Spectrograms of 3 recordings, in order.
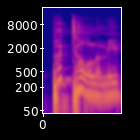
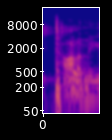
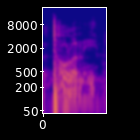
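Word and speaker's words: Ptolemy: know we often say pamy but it's not pamy the p is silent it's tmy or toomy it's like saying PS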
